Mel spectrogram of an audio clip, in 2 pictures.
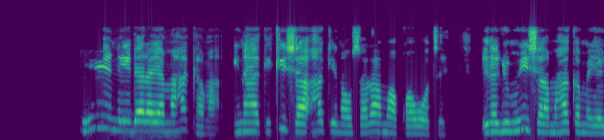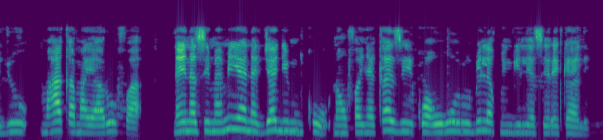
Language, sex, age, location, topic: Swahili, female, 18-24, Wajir, government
